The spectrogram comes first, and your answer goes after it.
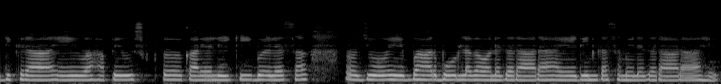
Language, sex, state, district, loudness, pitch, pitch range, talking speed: Hindi, female, Maharashtra, Aurangabad, -27 LUFS, 205 Hz, 200-215 Hz, 215 wpm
